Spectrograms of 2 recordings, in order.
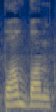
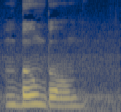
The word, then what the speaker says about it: Bum Bum: I think it was Instagram or Twitter where the brand said that the cream is pronounced Boom Boom. Not Bum Bum. I've always said Bum Bum Cream. It's called Boom Boom Cream.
